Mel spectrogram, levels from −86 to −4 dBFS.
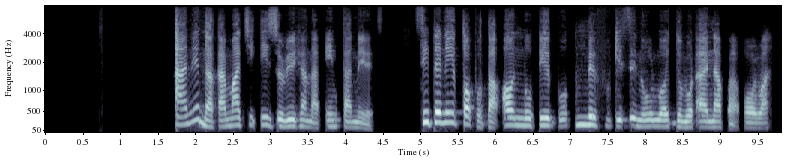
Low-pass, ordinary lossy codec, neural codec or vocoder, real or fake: none; none; codec, 16 kHz, 0.5 kbps, X-Codec, HuBERT features, trained on general audio; fake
